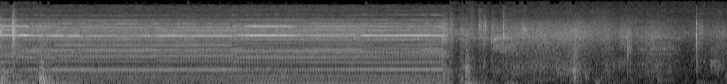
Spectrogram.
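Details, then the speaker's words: Old HWH hydraulic leveling pump on an older motorhome while leveling the coach: a steady electric pump whine with a light rattle for about four seconds, then it cuts off; an old unit, but working normally. "activate HW hydraulics. This is an old unit, by the way. So, a little rattling, but it gets the job done."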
